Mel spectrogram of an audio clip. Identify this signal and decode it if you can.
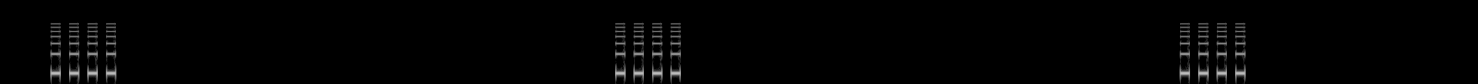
Alarm pattern, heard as an alarm's beeps, played three times, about 520 Hz. Temporal four. Carbon monoxide.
